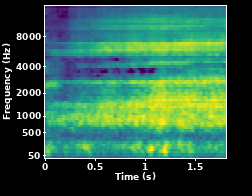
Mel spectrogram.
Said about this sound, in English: So, so what that is, guys, if if you've not heard of this, UJ, UJ, UJAAY it's uh you, you breathe in only through the nose really slowly almost like you're about to snore like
